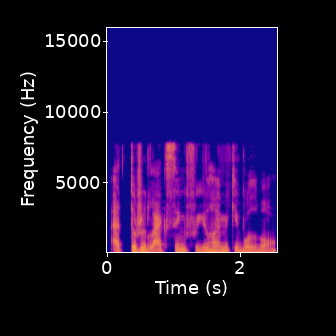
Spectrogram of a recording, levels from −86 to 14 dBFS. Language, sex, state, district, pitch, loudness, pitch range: Bengali, female, West Bengal, Kolkata, 195 Hz, -19 LUFS, 190-210 Hz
